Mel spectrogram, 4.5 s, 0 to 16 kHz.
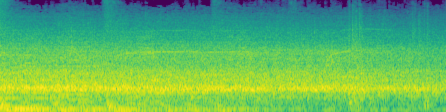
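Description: A stadium crowd roars continuously at a college football game in College Football 26, Pitt at Florida State, a dense, loud wash of cheering with no pauses.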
